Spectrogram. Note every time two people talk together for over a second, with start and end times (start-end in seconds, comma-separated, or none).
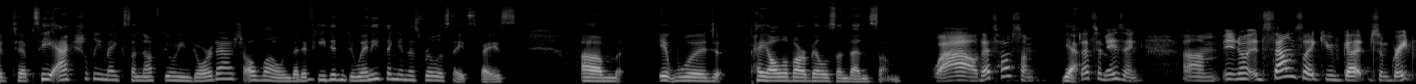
none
